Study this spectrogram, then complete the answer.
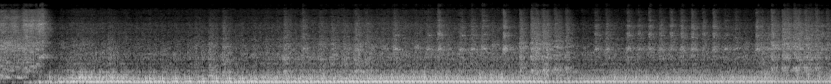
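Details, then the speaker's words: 2018 Toyota Tacoma, first start after replacing a burnt, blown main starter fuse: loud, harsh, rough clattery roar at idle, sounding about to explode; engine judged broken and to be replaced, cause not determined. "Alright, that doesn't sound good. It starts though. It just sounds like it's about to explode."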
